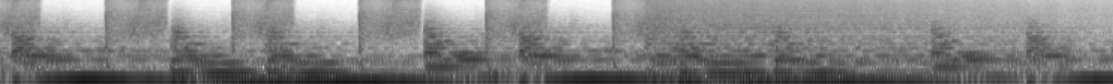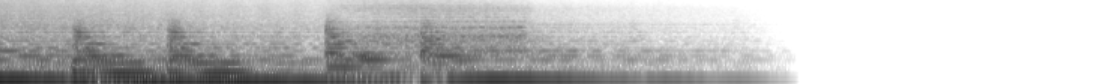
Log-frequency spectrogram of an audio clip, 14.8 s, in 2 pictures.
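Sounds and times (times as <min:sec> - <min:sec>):
trance music: 0:00.0 - 0:12.4.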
